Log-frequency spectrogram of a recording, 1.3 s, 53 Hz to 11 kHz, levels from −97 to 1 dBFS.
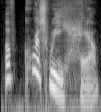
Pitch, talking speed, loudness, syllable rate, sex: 165 Hz, 190 wpm, -19 LUFS, 4.4 syllables/s, male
